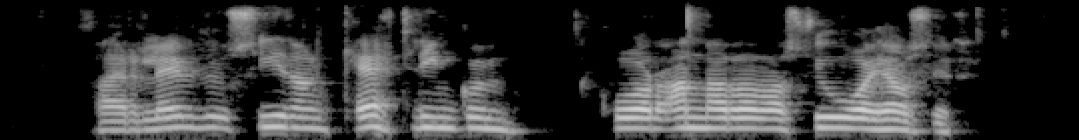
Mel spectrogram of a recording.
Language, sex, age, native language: Icelandic, male, 60-69, Icelandic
